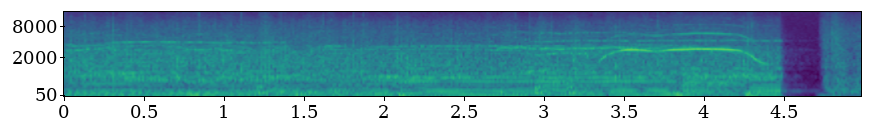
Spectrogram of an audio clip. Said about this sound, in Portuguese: Senhoras e senhores, recebam com uma salva de palmas ele, que é da Turma do Fundão desde 81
